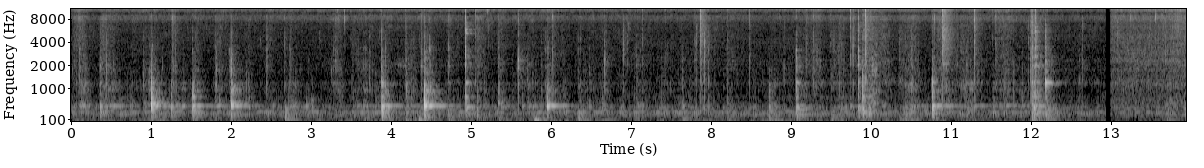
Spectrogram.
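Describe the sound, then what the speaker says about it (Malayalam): Ground jackfruit paste being sautéed with roasted dried coconut pieces in a pan, soft sizzling with intermittent scraping stirs and clinks of a spoon, fairly quiet and close. "ഈ അരച്ച് വെച്ചേക്കുന്ന ചക്ക ചേർത്ത് ഒന്ന് വഴട്ടും"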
